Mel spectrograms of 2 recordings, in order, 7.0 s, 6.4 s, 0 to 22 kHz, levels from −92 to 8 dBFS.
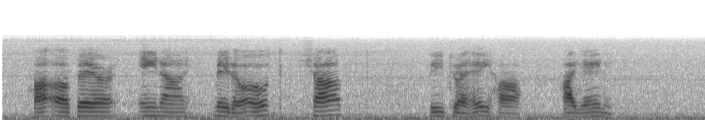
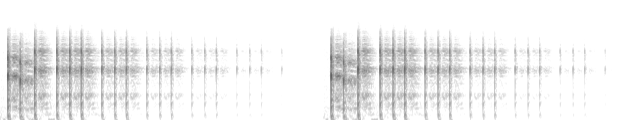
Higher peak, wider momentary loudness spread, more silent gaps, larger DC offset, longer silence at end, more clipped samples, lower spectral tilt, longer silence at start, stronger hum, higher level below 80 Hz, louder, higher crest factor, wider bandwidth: first, -2 dBFS vs -10 dBFS; about the same, 21 LU vs 21 LU; second, none vs 2.76-2.80 s, 2.90-3.22 s; neither; second, 0 s vs 1.6 s; neither; first, -7.5 dB/octave vs -0.5 dB/octave; about the same, 0 s vs 0.05 s; neither; first, -36 dBFS vs -78 dBFS; first, -20 LUFS vs -37 LUFS; second, 18 dB vs 32 dB; second, 6.2 kHz vs 10.5 kHz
